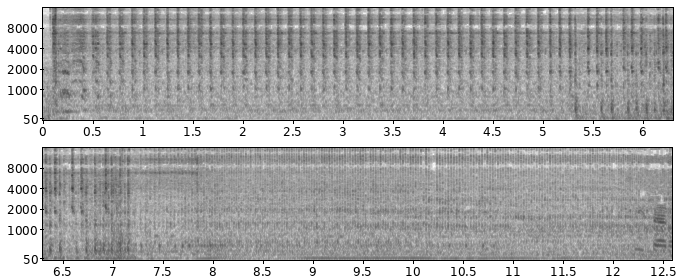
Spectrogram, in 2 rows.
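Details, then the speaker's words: The generator on a Prevost H3-45 RV, fuel-starved after a new fuel filter was fitted, fires after priming with the bus engine running for positive pressure. A rapid chug catches and settles into an even idle. Normal start. "there we go so a little trick from your uncle larry start the bus and it'll go"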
